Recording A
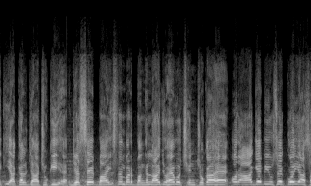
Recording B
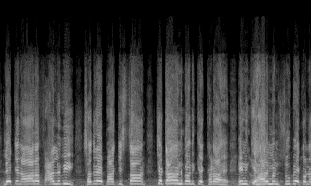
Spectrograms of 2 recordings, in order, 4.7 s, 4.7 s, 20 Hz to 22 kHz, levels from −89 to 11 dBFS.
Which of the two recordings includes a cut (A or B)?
A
